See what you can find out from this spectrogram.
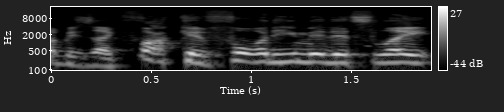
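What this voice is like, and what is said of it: Failed Swedish accent, sounds Irish. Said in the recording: “Did he suddenly turn Irish too ... I was trying to do a Swedish accent. It didn't work, clearly.”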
